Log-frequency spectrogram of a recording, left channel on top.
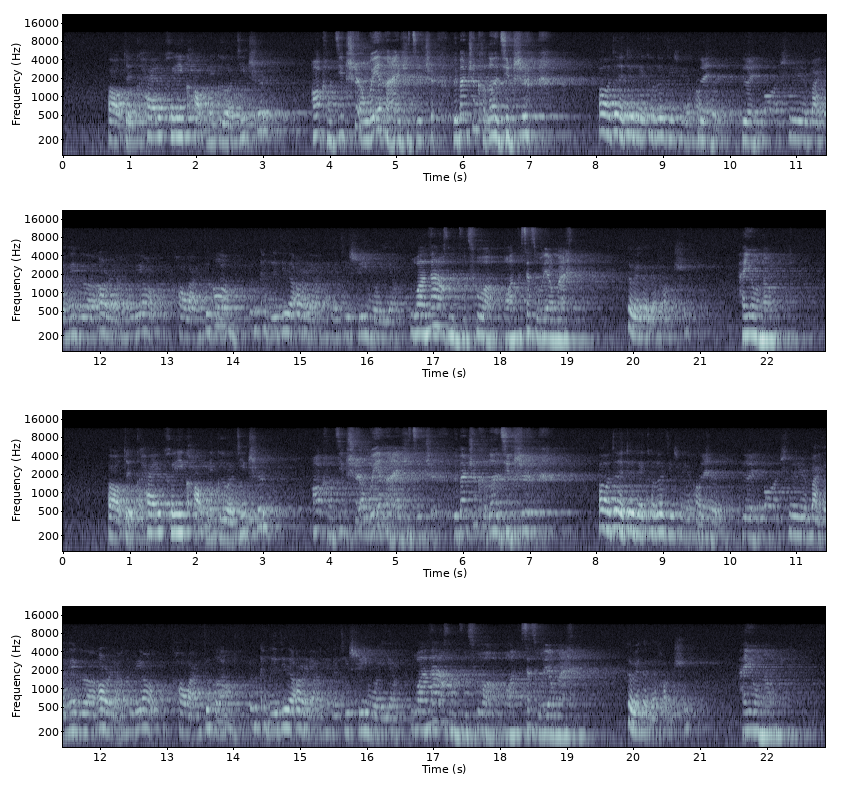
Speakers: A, on the right; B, on the left.
A: 哦对，还可以烤那个鸡翅，
B: 哦，烤鸡翅，哦我也很爱吃鸡翅，我一般吃可乐的鸡翅。<laughs>
A: 哦对对对，可乐鸡翅也好吃。
B: 对对，
A: 我是买的那个奥尔良的料儿，烤完就和就和肯德基的奥尔良那个鸡翅一模一样。
B: 哦，哇，那很不错，哇，那下次我也要买。
A: 特别特别好吃。
B: 还有呢？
